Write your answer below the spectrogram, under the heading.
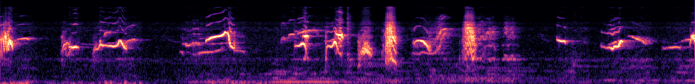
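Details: Untrained lesser green leafbird singing keenly in captivity, offered as tutor song for cage birds. Loud squawky chirps and rising-falling slurred whistles come in choppy phrases, with low thumping noises underneath at times.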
